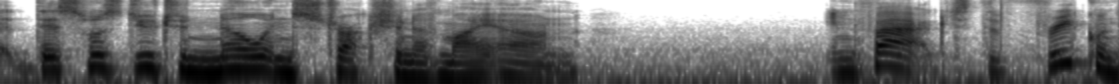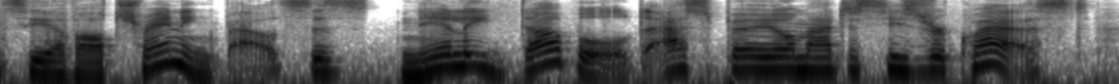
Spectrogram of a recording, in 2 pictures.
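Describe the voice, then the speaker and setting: A woman playing a composed, dutiful lady knight in a fantasy audio drama, speaking in a formal, measured, deferential way. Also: low-pitched, a little mellow.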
